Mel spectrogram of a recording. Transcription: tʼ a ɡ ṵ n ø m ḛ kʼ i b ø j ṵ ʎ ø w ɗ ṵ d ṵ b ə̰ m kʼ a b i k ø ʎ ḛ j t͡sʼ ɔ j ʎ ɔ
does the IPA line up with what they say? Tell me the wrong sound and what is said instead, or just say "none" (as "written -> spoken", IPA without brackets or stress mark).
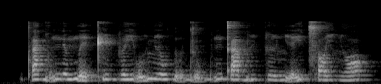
none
